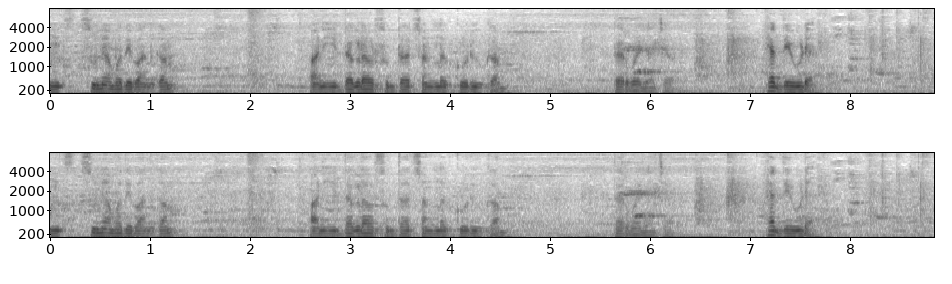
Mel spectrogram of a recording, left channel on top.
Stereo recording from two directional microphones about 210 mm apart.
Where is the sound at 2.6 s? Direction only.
15° right (ahead or behind).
